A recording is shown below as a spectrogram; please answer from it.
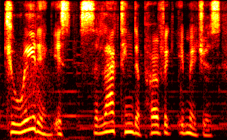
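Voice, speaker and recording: A man's voice: a little high, lively intonation, moderate pace, mellow, faint music behind. A man with a Cantonese accent giving scripted instructional narration as a photography educator.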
